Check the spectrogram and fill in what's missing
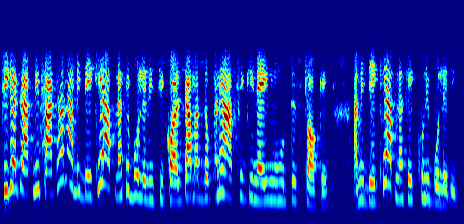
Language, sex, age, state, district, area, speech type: Bengali, female, 30-45, West Bengal, Darjeeling, rural, conversation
